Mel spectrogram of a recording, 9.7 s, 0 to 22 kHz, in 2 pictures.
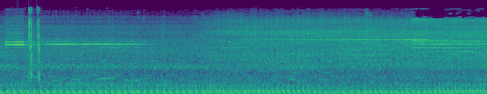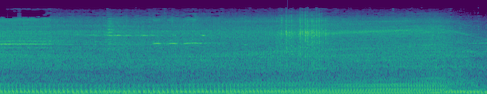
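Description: Bajaj Dominar 250's single-cylinder engine running under way through city traffic, with wind and road noise. Near the end the engine note rises as the bike speeds up.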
